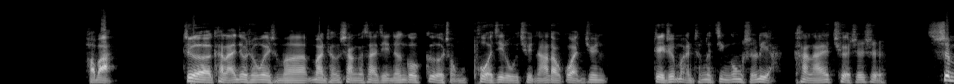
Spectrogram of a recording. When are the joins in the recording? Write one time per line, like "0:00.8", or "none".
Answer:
none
